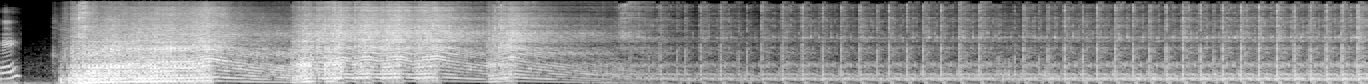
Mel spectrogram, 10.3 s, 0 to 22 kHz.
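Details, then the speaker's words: Stihl MS 194 T chainsaw after crankshaft squeal repair (filed behind crankshaft, greased bearing, clutch refitted): revs climb and fall cleanly, then settles to an even idle patter with no squeal; normal running. "No more sound. So, we fixed the problem."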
